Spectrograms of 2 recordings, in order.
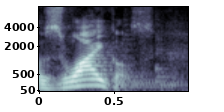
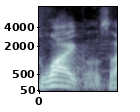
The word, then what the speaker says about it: Zweigle's: Zweigle's, the creator of the White Hot, Hofmann who, should be said with a long I sound. Okay, rhyming with higher high. So Zweigels. It's Zweigels. I don't know. It's German. When you say Zweigels, everybody in the Finger Lakes region winces.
